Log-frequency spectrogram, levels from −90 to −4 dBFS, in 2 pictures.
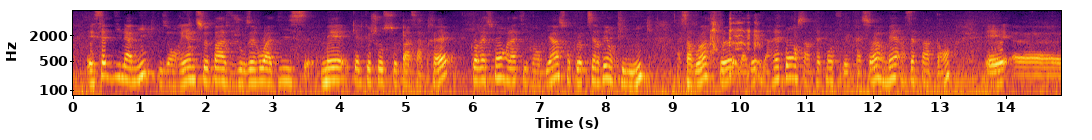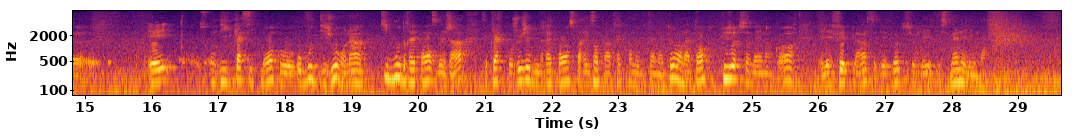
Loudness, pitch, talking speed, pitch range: -20 LUFS, 155 Hz, 185 wpm, 135-170 Hz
